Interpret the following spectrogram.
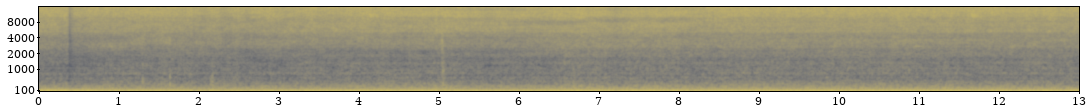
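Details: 2003 Chevrolet Silverado (GMT800, short bed) after Speed Engineering headers and full exhaust install, with extra clearance made and transmission pan tab bent to stop rattles: deep, even V8 rumble with strong low drone, no rattles or ticks. Normal exhaust note.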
